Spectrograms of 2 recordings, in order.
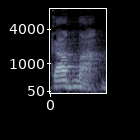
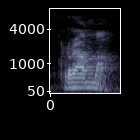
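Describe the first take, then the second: First: Karma is pronounced the Thai way. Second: Karma is pronounced the Russian way. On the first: "different pronunciation Thai language" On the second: "In Russia, they say"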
